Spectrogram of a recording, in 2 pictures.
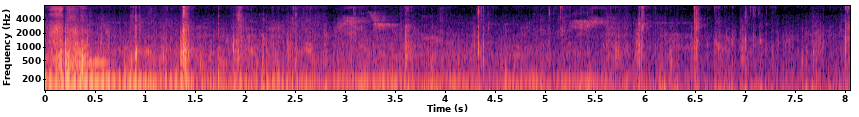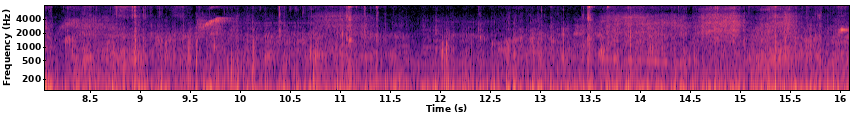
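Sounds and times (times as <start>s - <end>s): wet chewing and lip smacks: 0.0s - 16.0s.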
